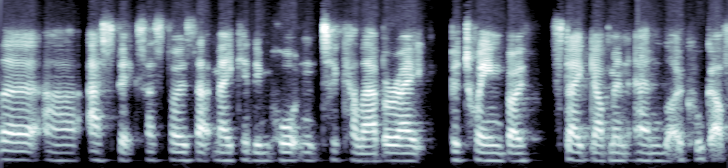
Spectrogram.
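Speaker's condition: No condition

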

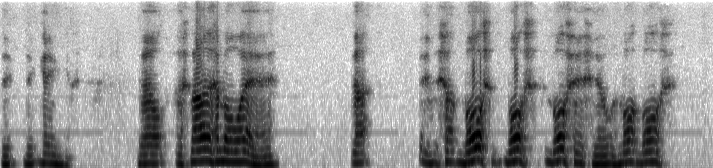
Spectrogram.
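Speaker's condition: Parkinson's; citing Parkinson's

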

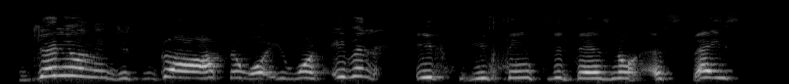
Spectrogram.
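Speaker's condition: Spastic quadriplegic cerebral palsy; from being born three months premature

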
